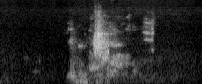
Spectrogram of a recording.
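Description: One short, loud vocal burst about two-thirds of a second in, lasting about half a second, followed by a brief fainter sound.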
